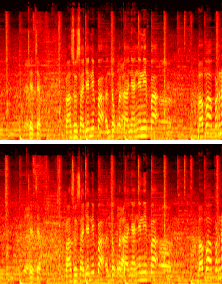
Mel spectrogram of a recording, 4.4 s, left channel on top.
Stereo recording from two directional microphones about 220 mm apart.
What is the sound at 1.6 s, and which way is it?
Speech, 35° left (ahead or behind).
